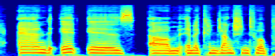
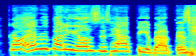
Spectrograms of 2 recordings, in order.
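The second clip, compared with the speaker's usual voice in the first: very high, quick retold exclamation; teasing retort; 11 semitones higher, faster than usual. Astrologer to her Taurus friend about the conjunction, teasing. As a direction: tease a friend in a raised, hurried pitch.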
